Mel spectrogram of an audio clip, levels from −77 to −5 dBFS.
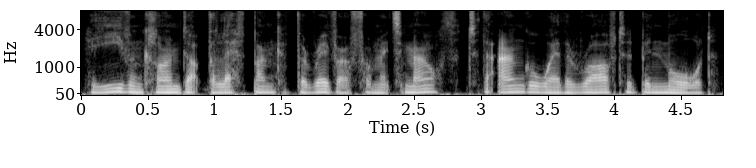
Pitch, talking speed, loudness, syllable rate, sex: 100 Hz, 275 wpm, -21 LUFS, 6.0 syllables/s, male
